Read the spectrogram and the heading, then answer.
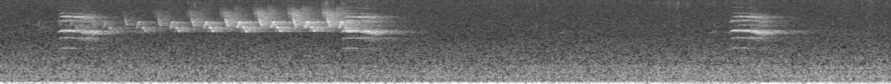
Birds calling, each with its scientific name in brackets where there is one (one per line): Ovenbird (Seiurus aurocapilla)
Blue Jay (Cyanocitta cristata)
